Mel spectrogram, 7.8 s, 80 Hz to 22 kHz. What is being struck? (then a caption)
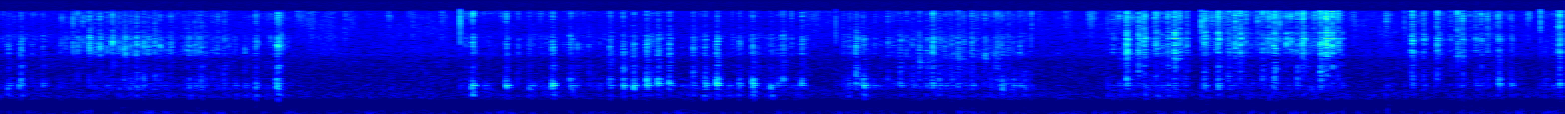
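Black-coated scratch-art card scraped with a wooden stylus. A flat, black-coated scratch-art card about A4 in size lies on a table, held down with the left hand while a pointed wooden stylus in the right hand scrapes across its thin surface. Quiet, dry scratching comes in short bursts, with bright, crackly strokes and brief clicky ticks. There are softer pauses between the bursts.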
